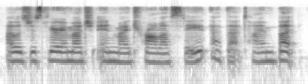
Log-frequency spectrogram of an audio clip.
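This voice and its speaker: A woman's voice: fairly low pitch, level tone, a little fast. Woman reader, casual live chat, rambling, candid, laughs a lot. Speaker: spiritual reader hosting a live session.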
